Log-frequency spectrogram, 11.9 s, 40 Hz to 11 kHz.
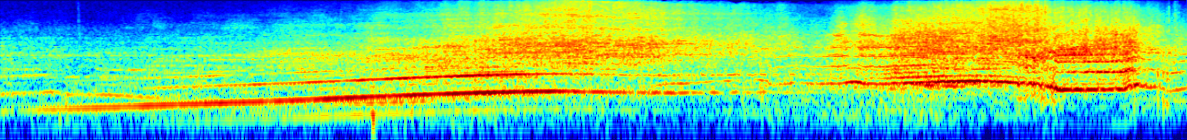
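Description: Honda CBR1000RR inline-four engine at high revs under hard acceleration. Its note climbs steadily for about five seconds, eases, climbs again, then drops sharply near the end as the throttle is closed.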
